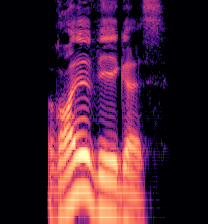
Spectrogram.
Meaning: genitive singular of Rollweg
- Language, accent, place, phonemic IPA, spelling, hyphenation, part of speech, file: German, Germany, Berlin, /ˈʁɔlˌveːɡəs/, Rollweges, Roll‧we‧ges, noun, De-Rollweges.ogg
